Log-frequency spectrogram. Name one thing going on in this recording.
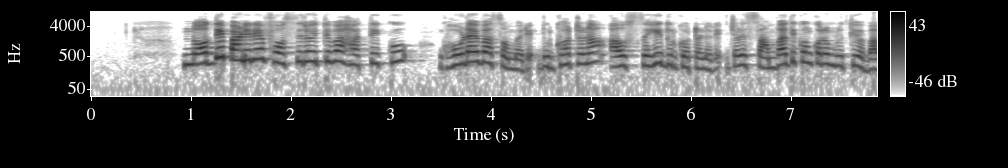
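A young woman speaks clearly and evenly into a microphone.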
